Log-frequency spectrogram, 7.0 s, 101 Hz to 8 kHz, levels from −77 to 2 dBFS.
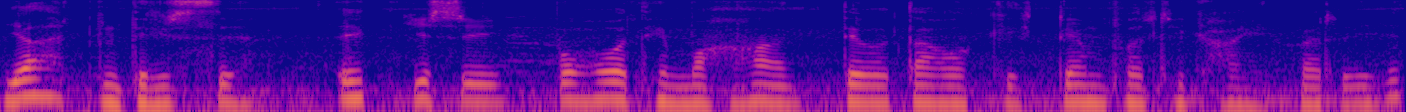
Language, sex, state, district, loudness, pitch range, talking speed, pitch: Hindi, male, Bihar, East Champaran, -37 LUFS, 135-150 Hz, 110 wpm, 145 Hz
